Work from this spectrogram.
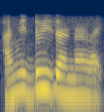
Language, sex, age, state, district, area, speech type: Nepali, female, 60+, West Bengal, Darjeeling, rural, conversation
